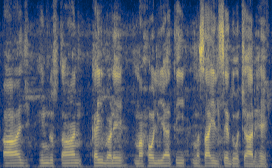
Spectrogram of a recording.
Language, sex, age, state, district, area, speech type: Urdu, male, 18-30, Delhi, North East Delhi, urban, spontaneous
